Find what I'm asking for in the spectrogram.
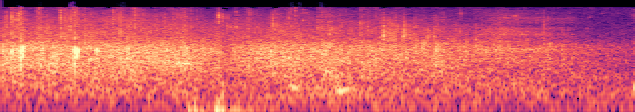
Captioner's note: applause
